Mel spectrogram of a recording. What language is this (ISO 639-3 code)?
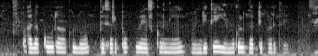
tel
